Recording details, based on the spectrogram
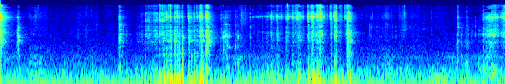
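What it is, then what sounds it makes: Bar soap being scraped. A solid, dry, oval purple bar of soap held in the hand is scored in a grid and scraped with a small metal blade. The result is bright, crisp scratching and crunching that rises into louder bursts, with sharp clicks between the strokes.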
